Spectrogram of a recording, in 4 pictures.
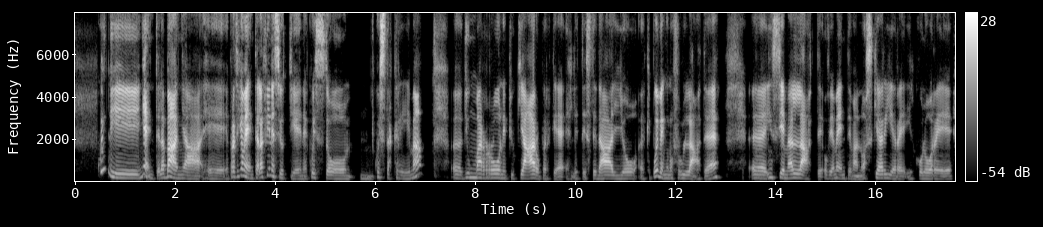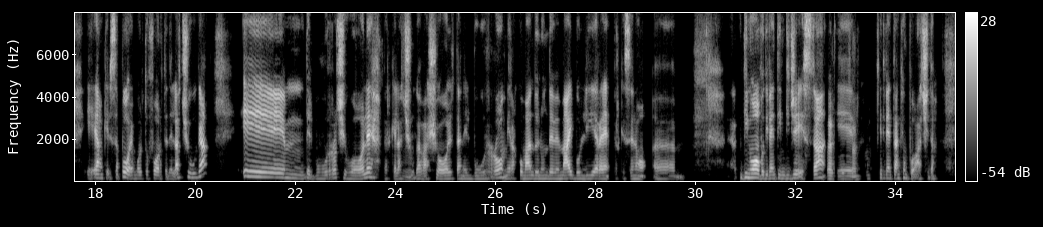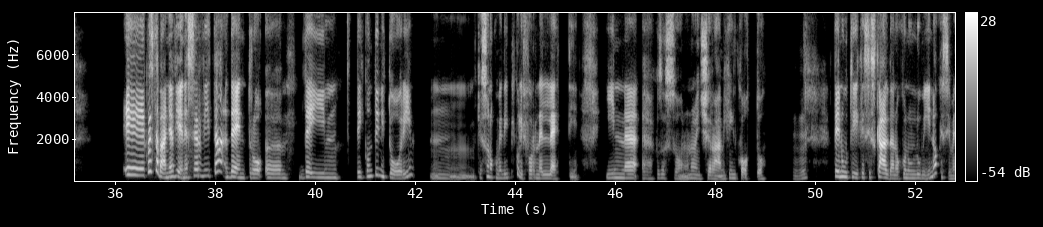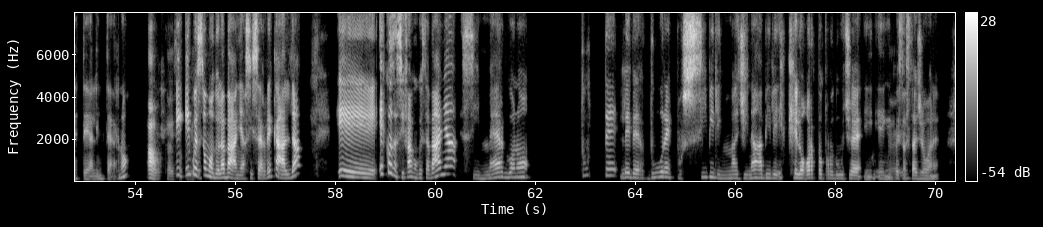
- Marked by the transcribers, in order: tsk; other background noise; laughing while speaking: "che"
- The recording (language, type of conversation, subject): Italian, podcast, Qual è un’esperienza culinaria condivisa che ti ha colpito?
